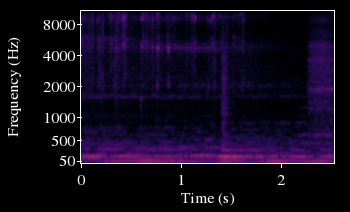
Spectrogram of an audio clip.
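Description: A bunch of keys jingles and clinks together on a ring, fairly loud, with continuous metallic rattling for a couple of seconds over a low steady hum, as someone fumbles through the keys to find the right one for a door.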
